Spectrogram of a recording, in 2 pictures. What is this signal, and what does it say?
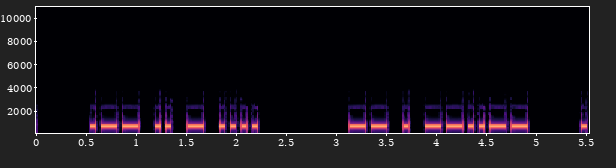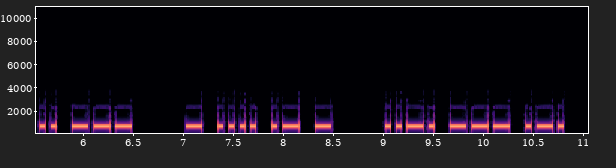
Morse code, heard as a keyed tone, about 22 wpm, 700 Hz. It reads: WITH ME, SO THAT FOR
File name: Book One / 13-Chapter 13 - 22 WPM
